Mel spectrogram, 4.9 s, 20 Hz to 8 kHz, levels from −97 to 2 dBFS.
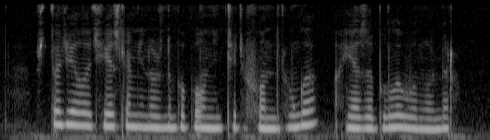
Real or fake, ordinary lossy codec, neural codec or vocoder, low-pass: real; MP3, 64 kbps; none; 7.2 kHz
